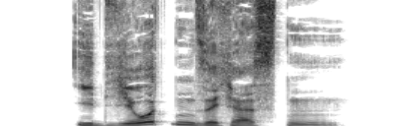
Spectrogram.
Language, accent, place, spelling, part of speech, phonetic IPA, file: German, Germany, Berlin, idiotensichersten, adjective, [iˈdi̯oːtn̩ˌzɪçɐstn̩], De-idiotensichersten.ogg
- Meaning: 1. superlative degree of idiotensicher 2. inflection of idiotensicher: strong genitive masculine/neuter singular superlative degree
